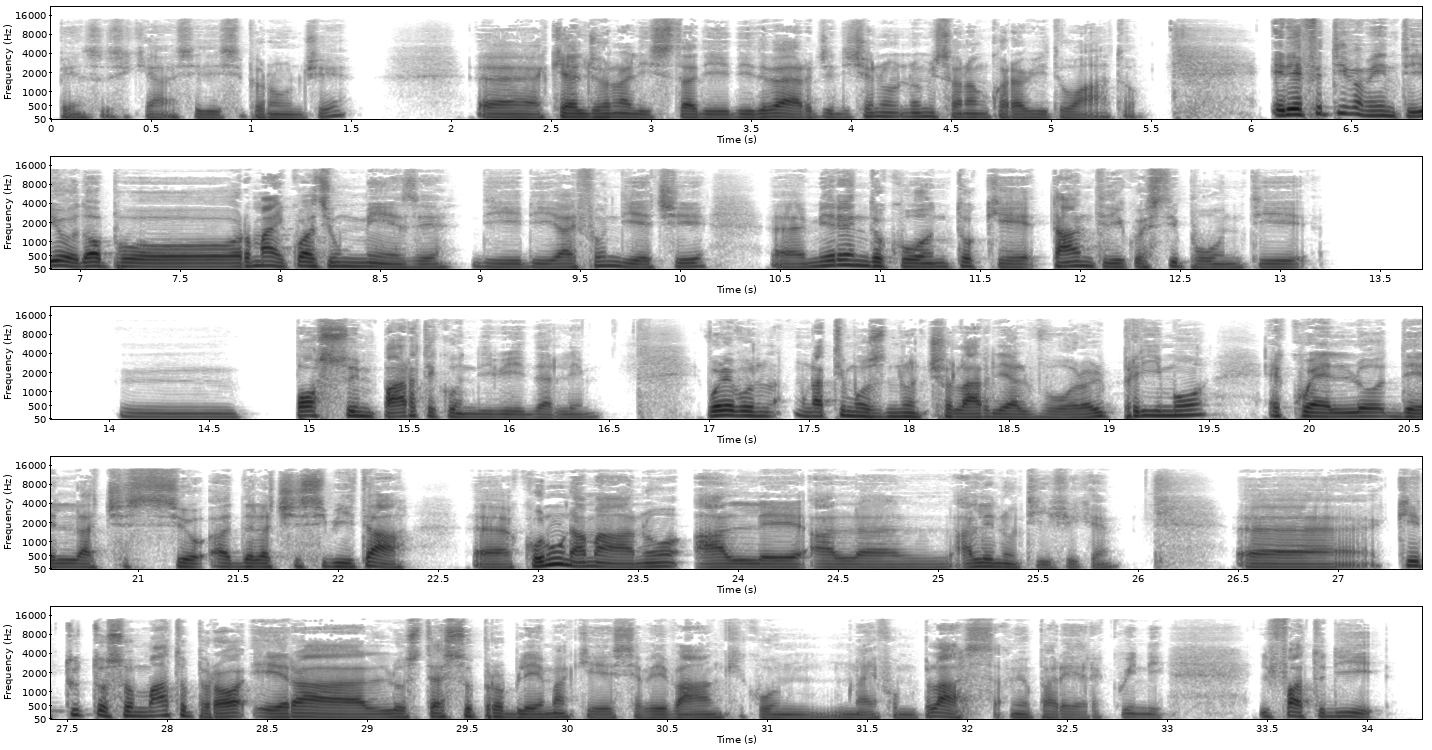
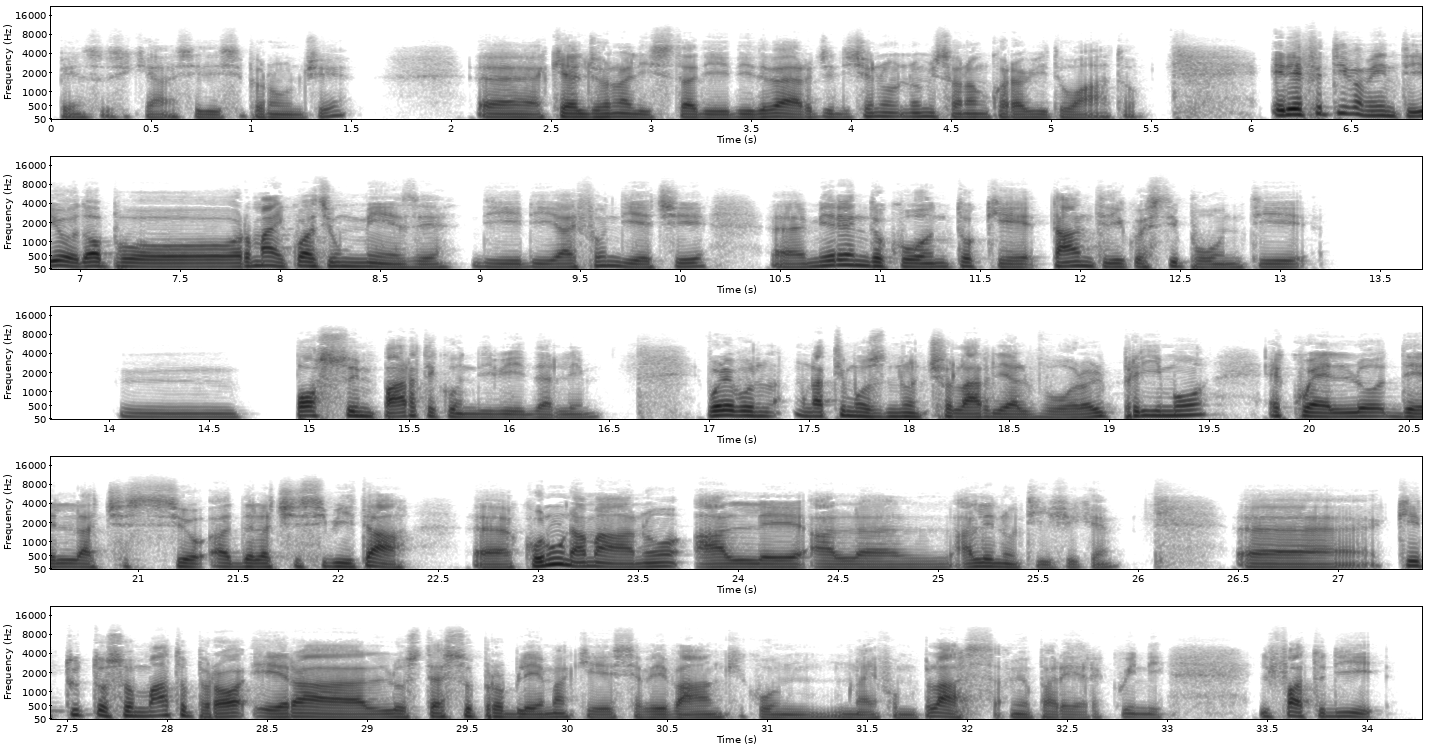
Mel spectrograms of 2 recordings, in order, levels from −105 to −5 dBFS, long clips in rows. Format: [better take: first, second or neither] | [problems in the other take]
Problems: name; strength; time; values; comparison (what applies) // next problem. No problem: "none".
first | muffled; slightly; fading above 4 kHz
